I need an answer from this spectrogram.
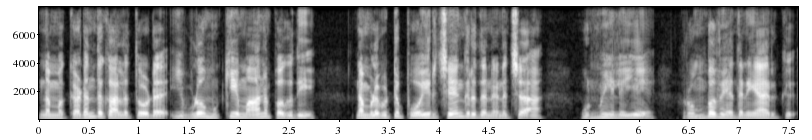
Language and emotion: Tamil, sad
